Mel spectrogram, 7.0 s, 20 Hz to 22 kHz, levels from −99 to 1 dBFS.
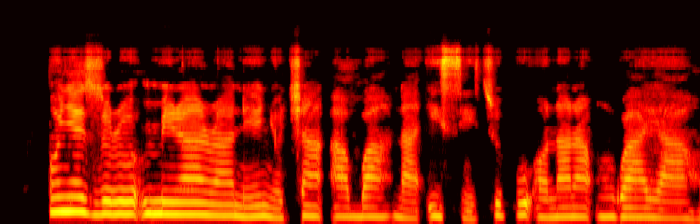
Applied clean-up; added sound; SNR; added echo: neural mask model Resemble Enhance denoiser.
